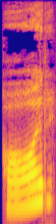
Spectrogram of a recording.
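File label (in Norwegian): "har", Norwegian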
